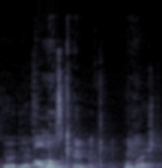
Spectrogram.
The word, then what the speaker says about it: Humbrecht: I pronounced it correctly? It's almost good, yes. Almost good, okay. Humbrecht. Humbrecht, okay, there you go.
